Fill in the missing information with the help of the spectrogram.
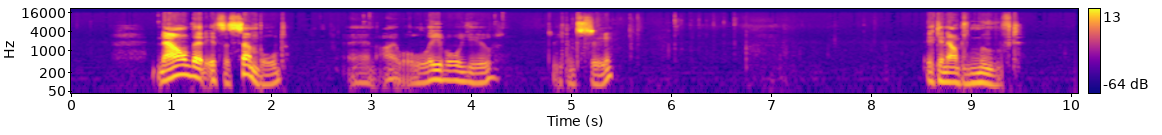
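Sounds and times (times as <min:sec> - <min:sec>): faint background hiss: 0:00.0 - 0:10.0
computer keyboard keystrokes: 0:05.5 - 0:06.9.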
